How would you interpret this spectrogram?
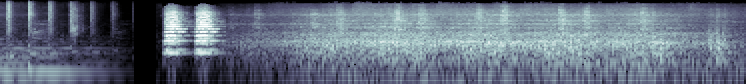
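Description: A subway train rumbles through a tunnel with a steady, loud roar, after a short tonal chime and two sharp horn blasts near the start. No one speaks.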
